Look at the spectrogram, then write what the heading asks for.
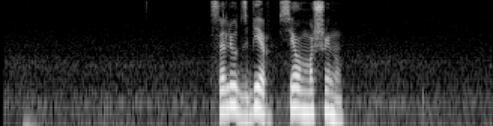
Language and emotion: Russian, neutral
